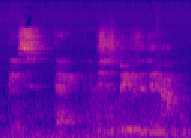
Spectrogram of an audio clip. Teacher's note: those TH sounds in this. This is bigger than they are. They should be dentalized.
